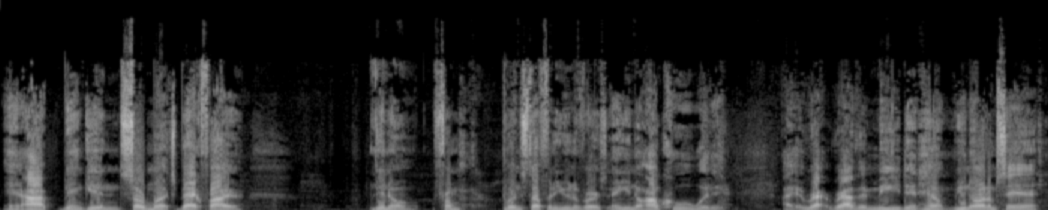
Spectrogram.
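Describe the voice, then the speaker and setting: Low-voiced raspy man from Chicago. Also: moderate pace, a little mellow. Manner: loose, street-casual talk with many fillers. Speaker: guest rapper. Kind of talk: radio interview.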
